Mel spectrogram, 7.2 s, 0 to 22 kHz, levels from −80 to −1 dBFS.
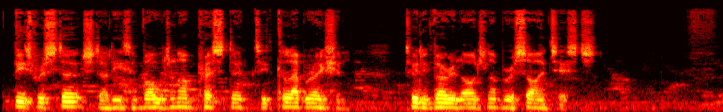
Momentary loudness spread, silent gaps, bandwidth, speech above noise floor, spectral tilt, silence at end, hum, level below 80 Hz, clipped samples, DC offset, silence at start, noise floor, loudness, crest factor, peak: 8 LU; none; 16.5 kHz; 29 dB; -5 dB/octave; 0 s; none; -54 dBFS; under 0.1%; under 0.1%; 0.15 s; -51 dBFS; -22 LUFS; 18 dB; -4 dBFS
